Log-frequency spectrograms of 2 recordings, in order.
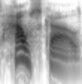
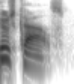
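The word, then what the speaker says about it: huscarls: although you might prefer to know them as house cars because that's what it looks like but I'm told that it would be pronounced H cars these H cars would serve as bodyguards to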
